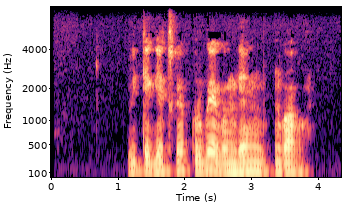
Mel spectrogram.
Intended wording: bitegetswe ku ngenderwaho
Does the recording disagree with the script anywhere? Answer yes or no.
yes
